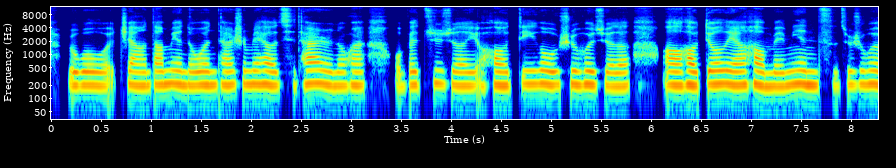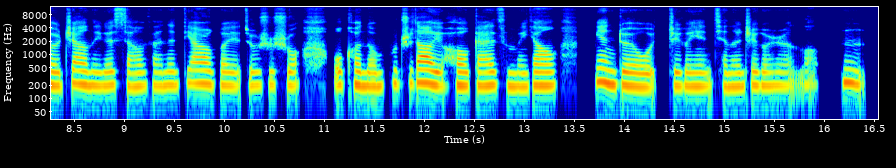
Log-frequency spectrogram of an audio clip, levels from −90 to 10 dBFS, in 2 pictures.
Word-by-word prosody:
如 200 - +1
果 200 0 +3
我 195 -1 0
这 215 -3 -2
样 195 -1 +1
当 205 0 +2
面 215 -1 +1
的 200 0 0
问 200 0 +3
他 205 -1 0
身 210 0 -3
边 210 0 +1
还 210 - +4
有 200 -1 +3
其 195 0 -12
他 215 +2 +3
人 210 -2 +1
的 195 0 -1
话， 200 0 0 0.3
我 - - -6
被 200 +2 0
拒 215 +2 -7
绝 205 -1 -3
了 195 0 +1
以 195 - -1
后， 200 -1 +2
第 215 +2 -5
一 215 - -1
个 215 0 +2
我 205 0 +3
是 210 +1 -1
会 205 0 +2
觉 200 -1 -2
得， 190 +1 +1 0.3
啊， 200 -1 +4
好 205 -1 +6
丢 210 +2 +3
脸， 205 -1 +4
好 210 -1 +5
没 190 0 0
面 205 0 +2
子， 200 0 -14
就 205 +2 -6
是 210 +1 -4
会 215 0 +1
有 200 -1 +2
这 205 +4 -3
样 210 -2 +3
的 200 - -1
一 - - -2
个 195 +1 -1
想 195 -2 -5
法。 200 -1 -7 0.2
第 225 - -6
二 220 -1 +3
个 200 -1 -3
也 195 0 -4
就 195 0 -6
是 205 +1 -8
说 200 0 -5 0.3
我 - - -2
可 205 +1 0
能 190 -1 -1
不 220 +3 -9
知 215 - -6
道 225 -1 +8
以 200 -1 +3
后 200 -1 +1
该 195 +1 0
怎 200 -1 -8
么 190 0 -2
样 200 0 +2 0.4
面 235 -4 +2
对 200 -1 +2 0.4
这 195 -1 -2
个 190 - -3
我 - - 0
眼 190 +1 -3
前 190 - -7
的 185 0 -2
这 200 +1 -2
个 195 0 -2
人 195 0 -7
了。 210 -1 -12 0.2
嗯。 230 -3 0
200 Hz, 310 characters per minute, -20 LUFS, 195-210 Hz, 0.4 s, 道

